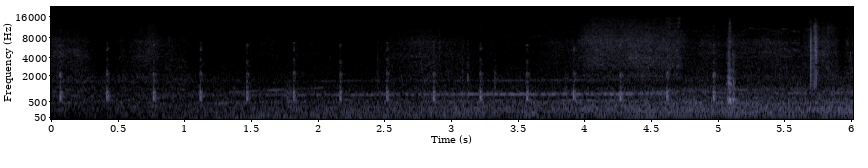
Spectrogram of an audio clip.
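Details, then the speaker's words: 2021 Toyota Venza Hybrid XLE in EV mode at low speed: faint, steady, eerie mid-pitched tone under rapid indicator ticks; normal legally required pedestrian warning sound. "Right there, you heard, it kind of sounds like a spooky ghost horror film. But what it is they have to legally make that sound now for hybrid vehicles to let pedestrians know when it is in EV mode."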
